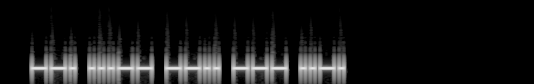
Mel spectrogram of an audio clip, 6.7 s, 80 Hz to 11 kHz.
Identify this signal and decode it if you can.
Morse code, heard as a keyed tone, about 20 wpm, 700 Hz. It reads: G3ZOF
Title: DXCC-100 Call Signs - 5 Characters - Repeated 2x - 20wpm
